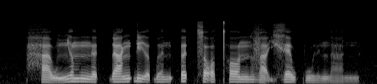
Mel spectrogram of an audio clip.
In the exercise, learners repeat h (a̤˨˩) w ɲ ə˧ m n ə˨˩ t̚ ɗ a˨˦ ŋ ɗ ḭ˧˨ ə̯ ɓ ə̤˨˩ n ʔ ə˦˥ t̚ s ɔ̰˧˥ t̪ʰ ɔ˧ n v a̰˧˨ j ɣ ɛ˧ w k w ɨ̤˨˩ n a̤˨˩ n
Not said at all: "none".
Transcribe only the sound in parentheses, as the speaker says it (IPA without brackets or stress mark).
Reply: a˧˩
